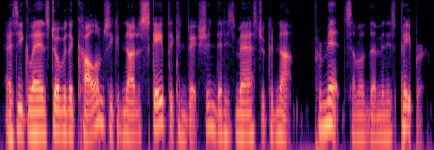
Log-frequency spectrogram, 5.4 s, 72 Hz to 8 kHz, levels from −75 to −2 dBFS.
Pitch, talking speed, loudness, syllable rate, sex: 125 Hz, 265 wpm, -20 LUFS, 6.8 syllables/s, male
